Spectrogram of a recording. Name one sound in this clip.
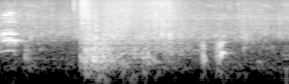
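A child splashes into a pool.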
